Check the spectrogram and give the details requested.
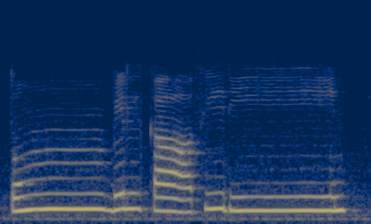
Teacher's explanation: یعنی 2 کاؤنٹ کرنے ہیں اور تم کی آواز کو میم میں بدل دینا ہے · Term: اقلاب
